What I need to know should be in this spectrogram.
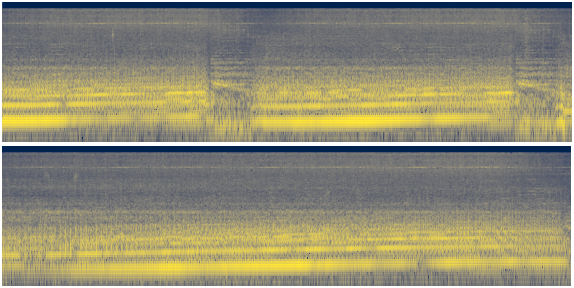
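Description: A truck's diesel engine drones steadily, with brief dips as the gears change.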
